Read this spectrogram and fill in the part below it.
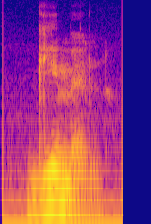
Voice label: "gimel", Hebrew

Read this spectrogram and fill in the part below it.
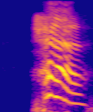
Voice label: hhe, tigrinya, alphabet sounds

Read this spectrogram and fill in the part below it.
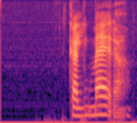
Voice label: "kalimera", greek

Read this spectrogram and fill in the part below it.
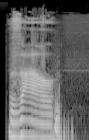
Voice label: "vaao", urdu

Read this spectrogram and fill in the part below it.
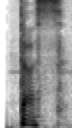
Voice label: "dus", Urdu

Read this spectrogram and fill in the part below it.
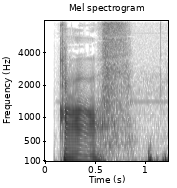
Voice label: "qaaf", urdu

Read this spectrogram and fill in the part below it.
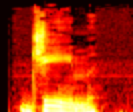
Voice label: "jeem", urdu

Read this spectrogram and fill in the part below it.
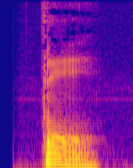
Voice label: "te", urdu

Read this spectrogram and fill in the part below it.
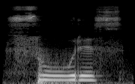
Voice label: "suris", lithuanian

